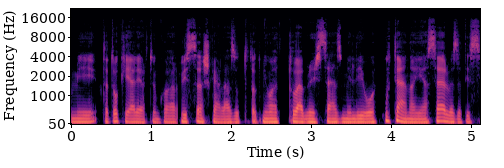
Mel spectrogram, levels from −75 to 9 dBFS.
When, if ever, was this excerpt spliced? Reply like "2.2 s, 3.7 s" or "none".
1.3 s, 2.6 s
